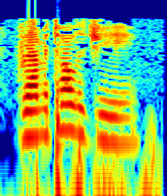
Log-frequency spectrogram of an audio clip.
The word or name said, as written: grammatolatry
